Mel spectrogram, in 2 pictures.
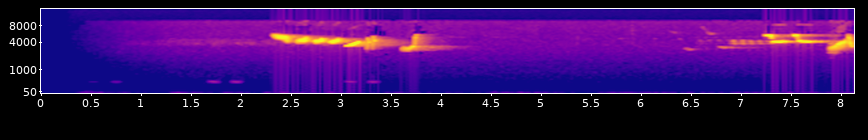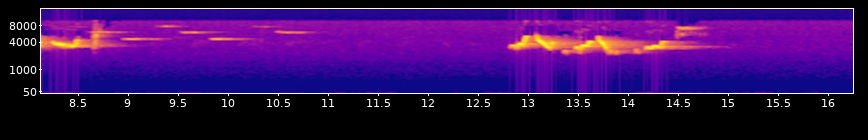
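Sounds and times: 
blue-and-white flycatcher singing: 0:01.7 - 0:04.1, 0:06.5 - 0:10.9, 0:12.8 - 0:14.9
speech: 0:01.9 - 0:03.6.

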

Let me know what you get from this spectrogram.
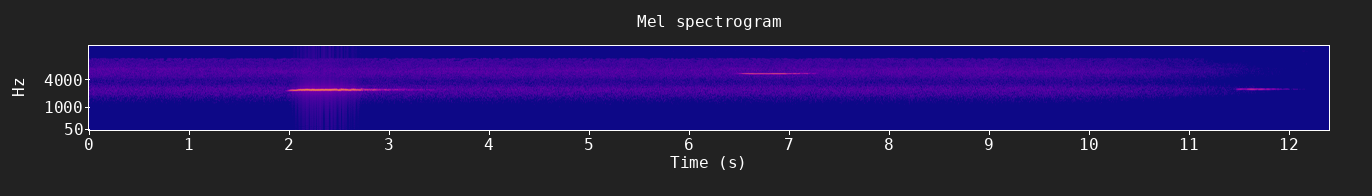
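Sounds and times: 
White's thrush singing: 0:02.0 - 0:03.2.

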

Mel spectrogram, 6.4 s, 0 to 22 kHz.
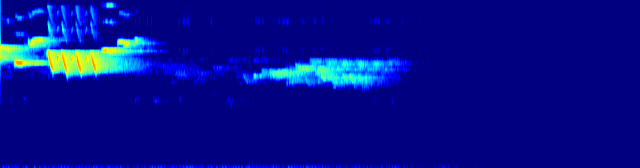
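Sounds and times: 
Eurasian wren song with rapid trills: 0:00.0 - 0:04.0.

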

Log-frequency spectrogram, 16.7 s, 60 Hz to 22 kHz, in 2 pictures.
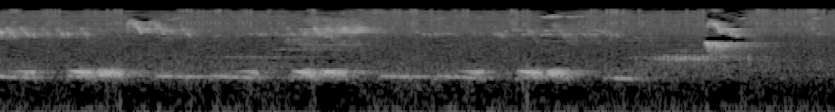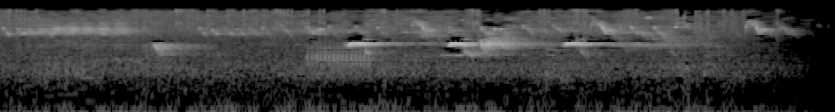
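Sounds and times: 
Oriental turtle dove cooing in husky paired notes: 0:00.0 - 0:07.0
faint chirps from other birds: 0:00.0 - 0:16.6.

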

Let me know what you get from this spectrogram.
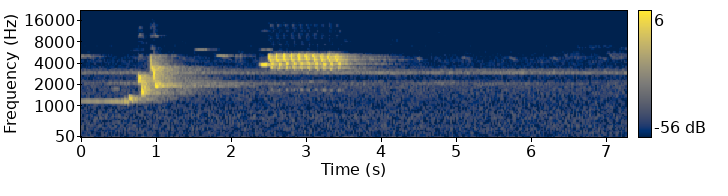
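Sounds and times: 
Japanese robin song: 0:00.0 - 0:03.7.

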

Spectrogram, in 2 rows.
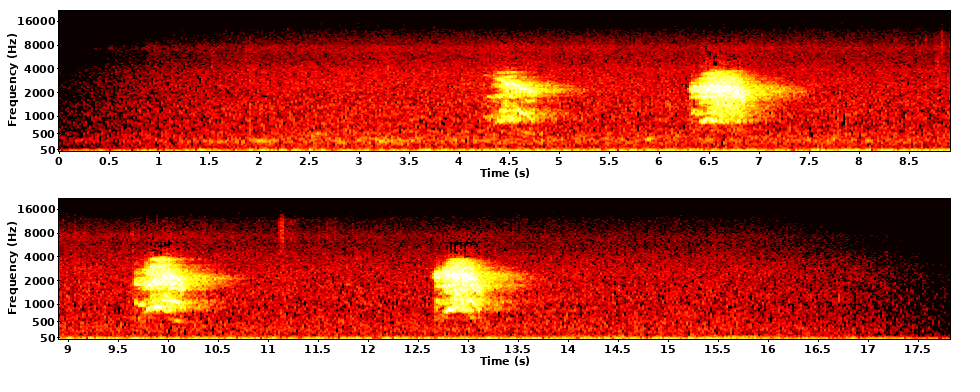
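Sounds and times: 
Ural owl calling: 0:04.2 - 0:05.2, 0:06.3 - 0:07.4, 0:09.6 - 0:10.7, 0:12.6 - 0:13.6.

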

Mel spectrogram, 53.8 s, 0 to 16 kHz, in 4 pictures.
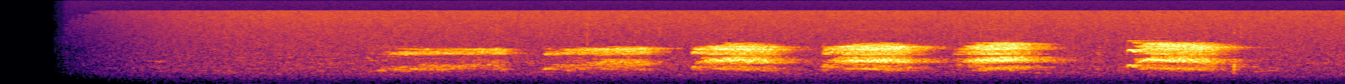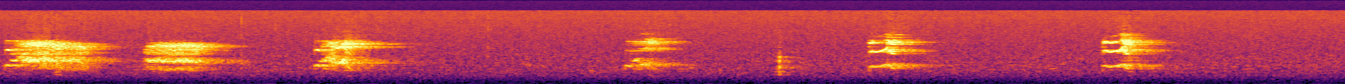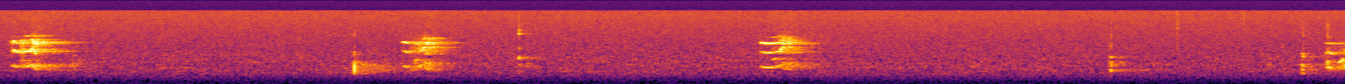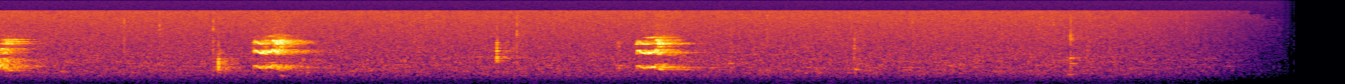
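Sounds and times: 
owl: 0:03.7 - 0:10.6, 0:11.2 - 0:12.6, 0:13.5 - 0:15.9, 0:16.6 - 0:17.6, 0:19.7 - 0:20.4, 0:22.1 - 0:22.9, 0:24.4 - 0:25.3, 0:27.0 - 0:27.8, 0:30.4 - 0:32.2, 0:34.5 - 0:35.2, 0:39.9 - 0:40.8, 0:42.5 - 0:43.6, 0:46.6 - 0:47.4.

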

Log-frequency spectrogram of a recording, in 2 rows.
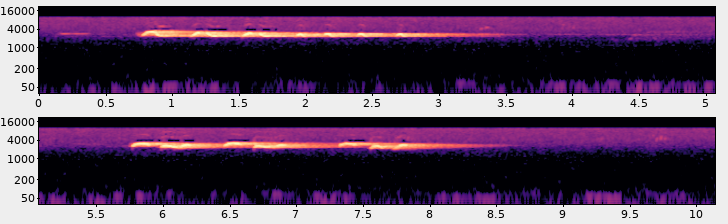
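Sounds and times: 
Japanese thrush singing fluty slurred whistles: 0:00.8 - 0:03.2, 0:05.8 - 0:08.2.

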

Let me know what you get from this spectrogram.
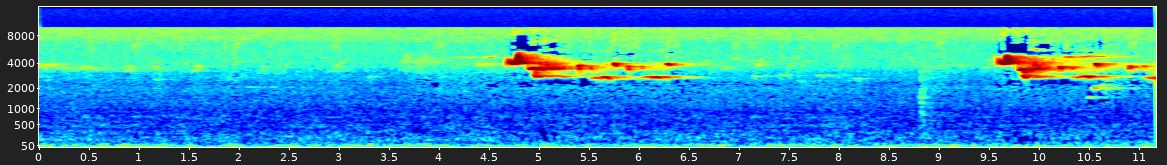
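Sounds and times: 
narcissus flycatcher song of bright whistled notes: 0:04.4 - 0:06.5, 0:09.6 - 0:11.1.

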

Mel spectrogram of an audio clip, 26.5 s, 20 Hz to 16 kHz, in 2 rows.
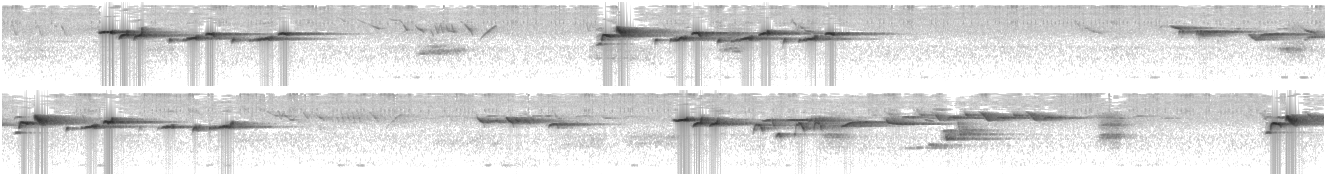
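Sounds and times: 
Narcissus flycatcher singing: 0:01.0 - 0:03.3, 0:06.0 - 0:08.8, 0:11.7 - 0:16.8, 0:20.0 - 0:24.5, 0:25.9 - 0:26.4.

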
